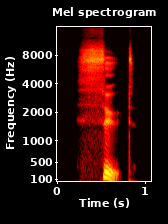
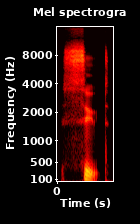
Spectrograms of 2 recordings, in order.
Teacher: We pronounce suit with the long ooh as in boot.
